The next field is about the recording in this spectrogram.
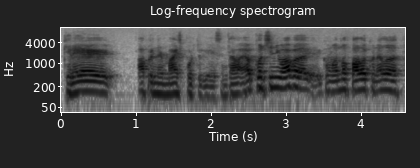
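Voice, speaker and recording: A man's voice: on the high side, fairly quick, darkish tone, dull audio. A young American man whose first language is English, chatting in an interview, hesitant, with many restarts and slips into English. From United States. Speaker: interview guest. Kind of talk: casual interview chat.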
